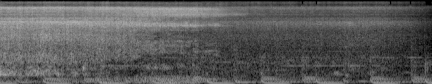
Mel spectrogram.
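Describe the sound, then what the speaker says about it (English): Drained potatoes hit a hot pan with a loud, bright sizzle that stays strong and close, then settles slightly while a steady rhythmic clatter pulses underneath. "Now let's introduce these potatoes to some heat."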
